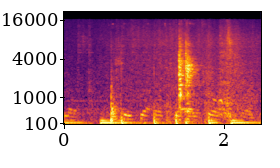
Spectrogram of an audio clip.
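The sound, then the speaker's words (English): A quick raspy zip of a sweater zipper being pulled rises briefly over a steady low hum, with a faint second scrape shortly after. Moderately loud, with no talking. “Yeah, I have like three sweaters. You see, you can hear the zip.”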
